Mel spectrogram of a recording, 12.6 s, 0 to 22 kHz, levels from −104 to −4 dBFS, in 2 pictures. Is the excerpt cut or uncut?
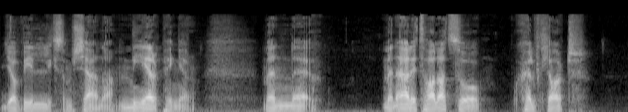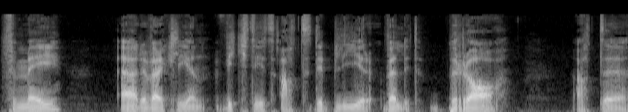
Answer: uncut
